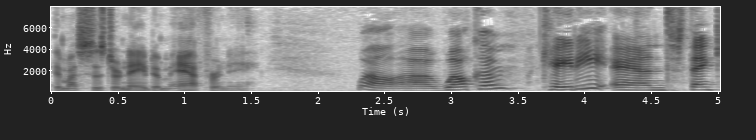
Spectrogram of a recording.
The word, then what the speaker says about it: Anfernee: I have a nephew named Anthony, and I know how mad he gets when I call him Anthony.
